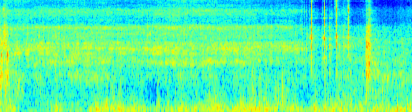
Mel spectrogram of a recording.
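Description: Wind buffeting the camera microphone over the rumble of a mountain bike rolling along a dirt trail. A quick run of sharp clicks comes about three seconds in.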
